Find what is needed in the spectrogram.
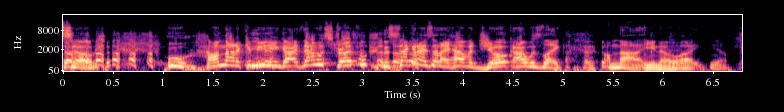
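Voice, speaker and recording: A man with an American accent and very wide pitch swings, amid noticeable background noise. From Brooklyn, New York. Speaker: film editor. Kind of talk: casual chat. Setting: living room.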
